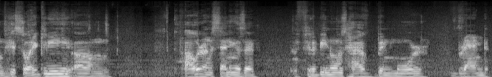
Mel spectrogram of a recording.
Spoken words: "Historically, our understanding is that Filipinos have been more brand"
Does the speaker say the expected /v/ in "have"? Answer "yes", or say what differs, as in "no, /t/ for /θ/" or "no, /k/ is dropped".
yes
